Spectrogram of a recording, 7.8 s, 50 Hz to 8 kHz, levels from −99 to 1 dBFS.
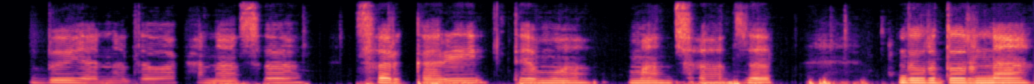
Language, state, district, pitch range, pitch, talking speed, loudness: Bhili, Maharashtra, Dhule, 185-200 Hz, 190 Hz, 70 wpm, -19 LUFS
